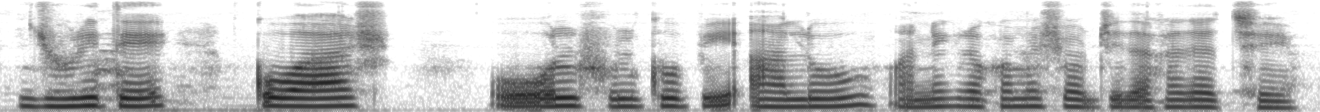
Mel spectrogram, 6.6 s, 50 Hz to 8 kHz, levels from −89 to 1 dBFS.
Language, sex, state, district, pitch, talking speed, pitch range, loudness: Bengali, female, West Bengal, Cooch Behar, 200 Hz, 90 wpm, 185-210 Hz, -19 LUFS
